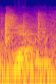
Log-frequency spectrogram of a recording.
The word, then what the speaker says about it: Jun: Yes, I go by Jin. Just J-U-N? J-I-N. Did I spell it wrong?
